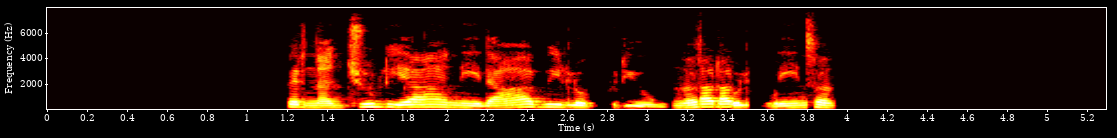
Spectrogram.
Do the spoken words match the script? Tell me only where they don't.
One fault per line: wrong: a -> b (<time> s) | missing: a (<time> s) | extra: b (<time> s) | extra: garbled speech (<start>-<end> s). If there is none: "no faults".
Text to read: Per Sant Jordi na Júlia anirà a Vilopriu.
missing: Sant Jordi (1.3 s)
extra: garbled speech (3.1-3.9 s)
